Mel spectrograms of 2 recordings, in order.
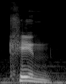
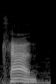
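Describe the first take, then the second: First: The vowel is short and close, like 'kin'. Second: The vowel is open and flat, like 'can'. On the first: The speaker calls it right. "It's kin" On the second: The speaker calls it wrong. "She said can"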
